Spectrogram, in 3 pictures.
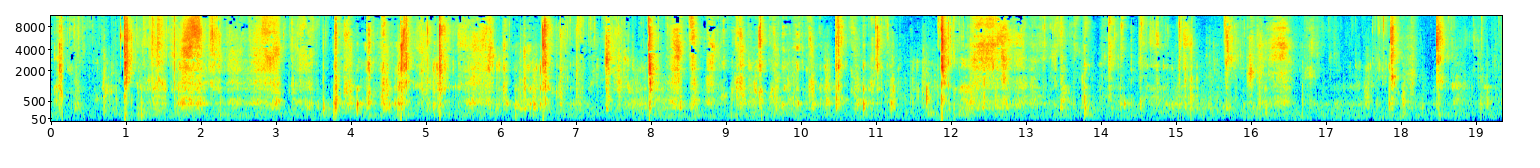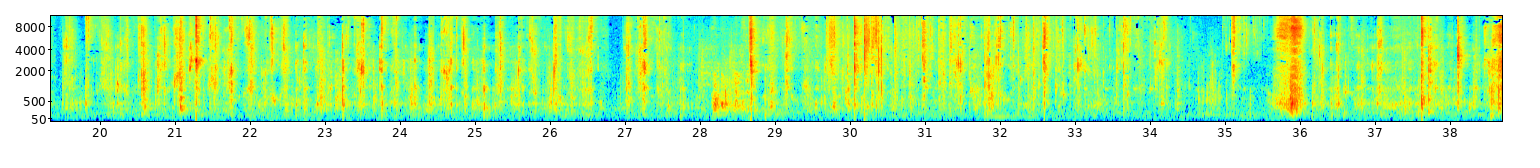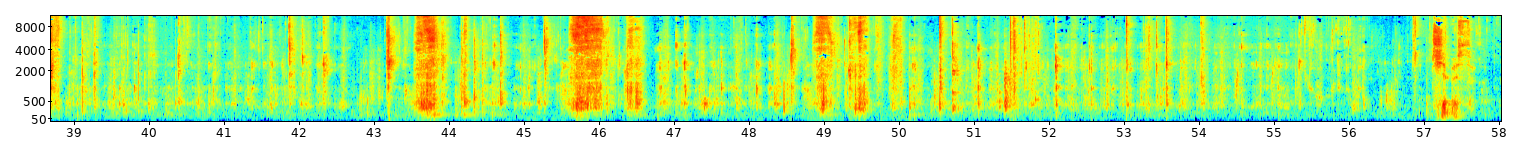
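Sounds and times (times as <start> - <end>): crunching bites of fried chicken: 28.6 - 58.0
wet mouth sounds: 43.1 - 58.0.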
